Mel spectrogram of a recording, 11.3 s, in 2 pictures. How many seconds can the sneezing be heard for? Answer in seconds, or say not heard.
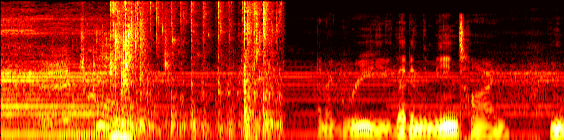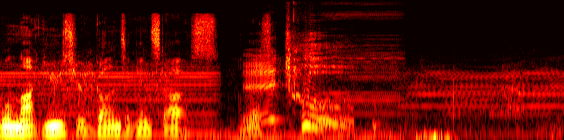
2 s.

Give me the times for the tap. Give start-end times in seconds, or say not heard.
0.0-2.9.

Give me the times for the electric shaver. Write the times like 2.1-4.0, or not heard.
0.0-11.2.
